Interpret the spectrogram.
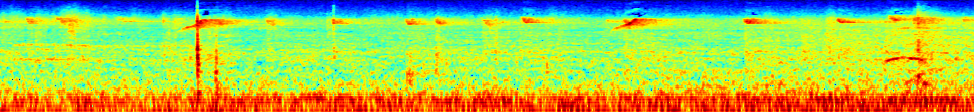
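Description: Small birds chirping, short high calls repeated irregularly over a low steady outdoor hum, with a sharp click about a second and a half in and a brief rising squeak a little past halfway.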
